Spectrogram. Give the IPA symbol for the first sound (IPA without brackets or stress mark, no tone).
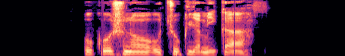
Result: ʊ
